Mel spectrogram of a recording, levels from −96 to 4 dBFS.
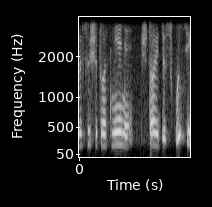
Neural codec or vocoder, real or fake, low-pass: none; real; 3.6 kHz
